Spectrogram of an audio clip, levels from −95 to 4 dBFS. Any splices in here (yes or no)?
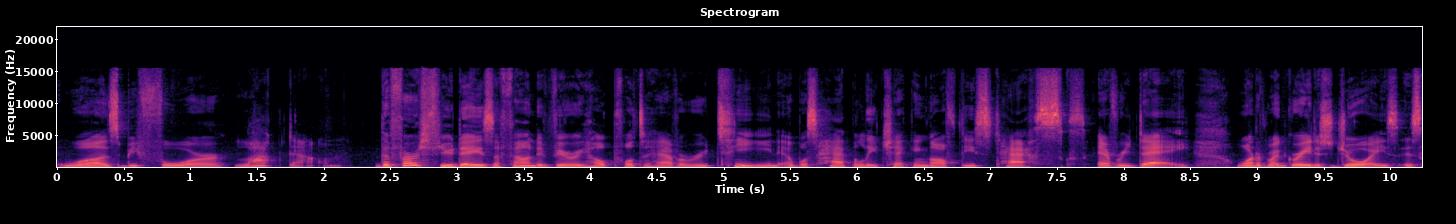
yes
